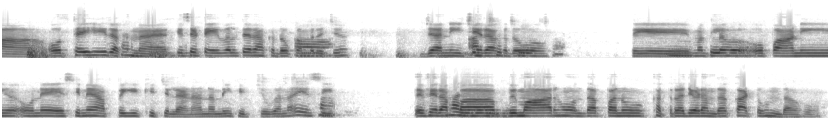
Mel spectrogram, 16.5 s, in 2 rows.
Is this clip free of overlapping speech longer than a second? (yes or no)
yes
